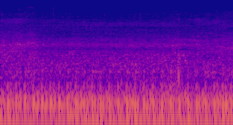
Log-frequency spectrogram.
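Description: A motorcycle engine running with a low, steady note as the bike comes slowly down the lane.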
